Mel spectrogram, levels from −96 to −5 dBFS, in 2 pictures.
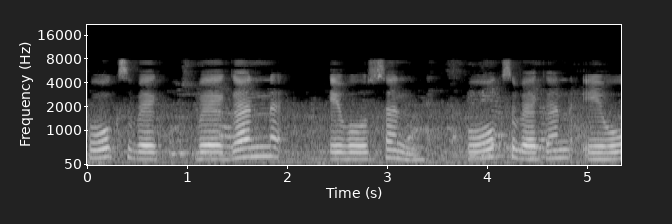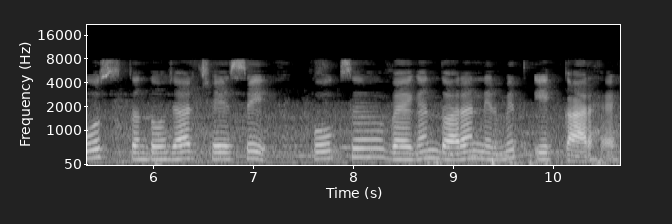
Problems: none marked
